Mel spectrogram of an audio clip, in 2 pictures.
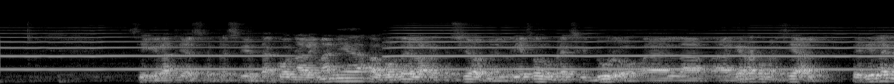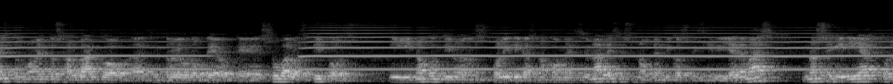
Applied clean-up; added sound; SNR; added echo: none; Trumpet; 7 dB; reverberation time 0.7 s.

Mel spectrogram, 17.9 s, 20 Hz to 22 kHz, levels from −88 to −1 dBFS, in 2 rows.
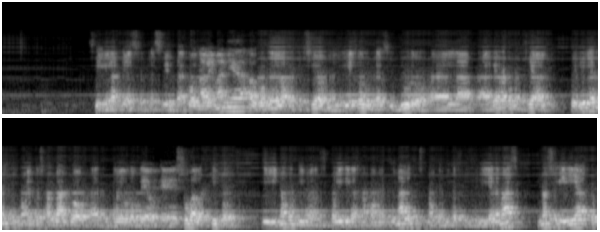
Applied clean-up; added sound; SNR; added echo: neural separator model SepFormer DNS4.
